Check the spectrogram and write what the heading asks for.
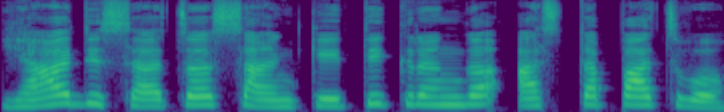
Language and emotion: Goan Konkani, neutral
